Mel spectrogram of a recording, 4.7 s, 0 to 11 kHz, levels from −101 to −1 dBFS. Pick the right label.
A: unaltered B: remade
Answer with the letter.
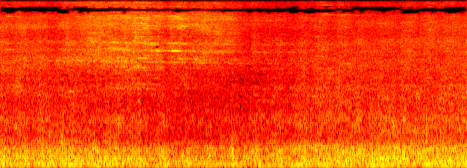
A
